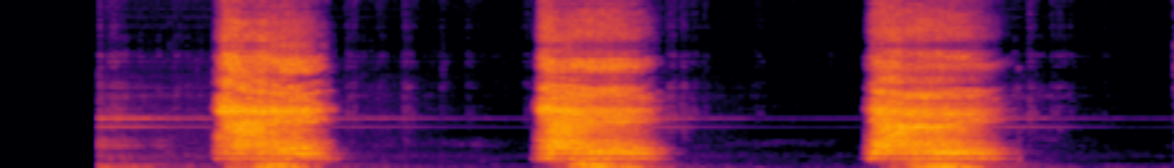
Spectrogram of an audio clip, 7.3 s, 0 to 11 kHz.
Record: {
  "exhalation_length": "7.3 s",
  "exhalation_amplitude": 32768,
  "exhalation_signal_mean_std_ratio": 0.47,
  "survey_phase": "alpha (2021-03-01 to 2021-08-12)",
  "age": "65+",
  "gender": "Female",
  "wearing_mask": "No",
  "symptom_none": true,
  "smoker_status": "Never smoked",
  "respiratory_condition_asthma": false,
  "respiratory_condition_other": false,
  "recruitment_source": "REACT",
  "submission_delay": "2 days",
  "covid_test_result": "Negative",
  "covid_test_method": "RT-qPCR"
}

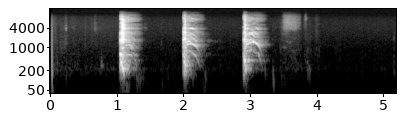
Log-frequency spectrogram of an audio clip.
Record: {
  "three_cough_length": "5.2 s",
  "three_cough_amplitude": 18412,
  "three_cough_signal_mean_std_ratio": 0.22,
  "survey_phase": "beta (2021-08-13 to 2022-03-07)",
  "age": "65+",
  "gender": "Female",
  "wearing_mask": "No",
  "symptom_none": true,
  "smoker_status": "Never smoked",
  "respiratory_condition_asthma": false,
  "respiratory_condition_other": false,
  "recruitment_source": "REACT",
  "submission_delay": "1 day",
  "covid_test_result": "Negative",
  "covid_test_method": "RT-qPCR"
}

